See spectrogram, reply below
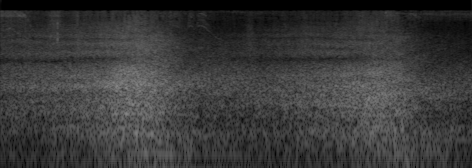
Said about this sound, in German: Oh, hier kommen zwei Autos. Moment, hier wird es gerade interessant.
